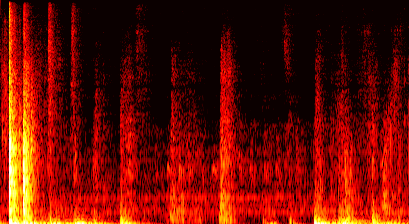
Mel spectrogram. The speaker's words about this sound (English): Dude, there's so many fucking bugs out right now. I'm about to go close my window because I don't have a screen door.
